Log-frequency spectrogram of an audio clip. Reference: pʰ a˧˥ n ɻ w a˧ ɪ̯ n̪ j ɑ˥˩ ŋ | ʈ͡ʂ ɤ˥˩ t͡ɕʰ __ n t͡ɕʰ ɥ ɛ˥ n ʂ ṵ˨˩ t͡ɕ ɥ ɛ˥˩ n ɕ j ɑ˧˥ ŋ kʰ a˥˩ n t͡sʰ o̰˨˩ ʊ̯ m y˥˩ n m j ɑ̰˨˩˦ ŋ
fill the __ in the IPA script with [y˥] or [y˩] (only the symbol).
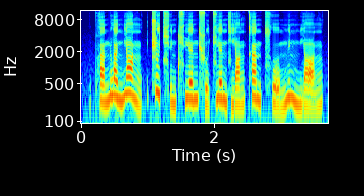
y˩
